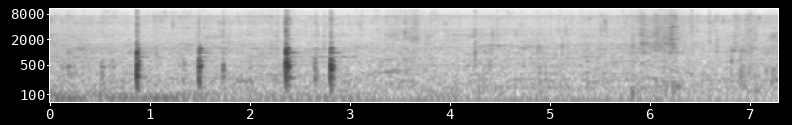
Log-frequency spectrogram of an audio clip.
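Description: A cooking spoon knocking sharply against a pot about five times in quick succession as food is stirred, over a faint sizzle from the frying food. A short soft scrape comes near the end.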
